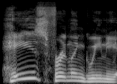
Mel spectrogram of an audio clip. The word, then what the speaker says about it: Haze for Linguini: Haze for linguini and not haze spelled like the name Hayes.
